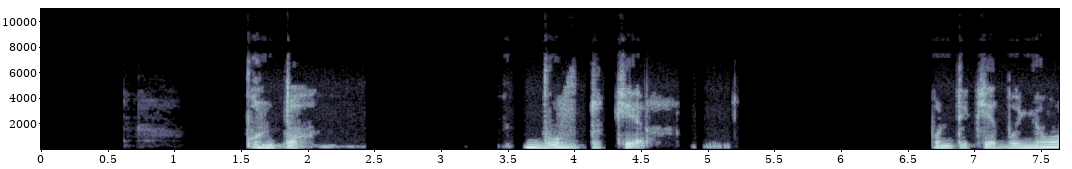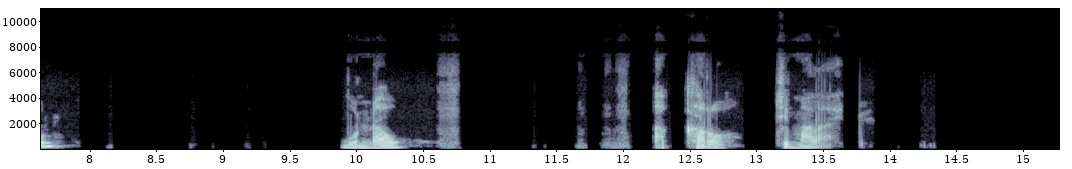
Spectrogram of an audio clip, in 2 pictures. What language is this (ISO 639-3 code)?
wol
